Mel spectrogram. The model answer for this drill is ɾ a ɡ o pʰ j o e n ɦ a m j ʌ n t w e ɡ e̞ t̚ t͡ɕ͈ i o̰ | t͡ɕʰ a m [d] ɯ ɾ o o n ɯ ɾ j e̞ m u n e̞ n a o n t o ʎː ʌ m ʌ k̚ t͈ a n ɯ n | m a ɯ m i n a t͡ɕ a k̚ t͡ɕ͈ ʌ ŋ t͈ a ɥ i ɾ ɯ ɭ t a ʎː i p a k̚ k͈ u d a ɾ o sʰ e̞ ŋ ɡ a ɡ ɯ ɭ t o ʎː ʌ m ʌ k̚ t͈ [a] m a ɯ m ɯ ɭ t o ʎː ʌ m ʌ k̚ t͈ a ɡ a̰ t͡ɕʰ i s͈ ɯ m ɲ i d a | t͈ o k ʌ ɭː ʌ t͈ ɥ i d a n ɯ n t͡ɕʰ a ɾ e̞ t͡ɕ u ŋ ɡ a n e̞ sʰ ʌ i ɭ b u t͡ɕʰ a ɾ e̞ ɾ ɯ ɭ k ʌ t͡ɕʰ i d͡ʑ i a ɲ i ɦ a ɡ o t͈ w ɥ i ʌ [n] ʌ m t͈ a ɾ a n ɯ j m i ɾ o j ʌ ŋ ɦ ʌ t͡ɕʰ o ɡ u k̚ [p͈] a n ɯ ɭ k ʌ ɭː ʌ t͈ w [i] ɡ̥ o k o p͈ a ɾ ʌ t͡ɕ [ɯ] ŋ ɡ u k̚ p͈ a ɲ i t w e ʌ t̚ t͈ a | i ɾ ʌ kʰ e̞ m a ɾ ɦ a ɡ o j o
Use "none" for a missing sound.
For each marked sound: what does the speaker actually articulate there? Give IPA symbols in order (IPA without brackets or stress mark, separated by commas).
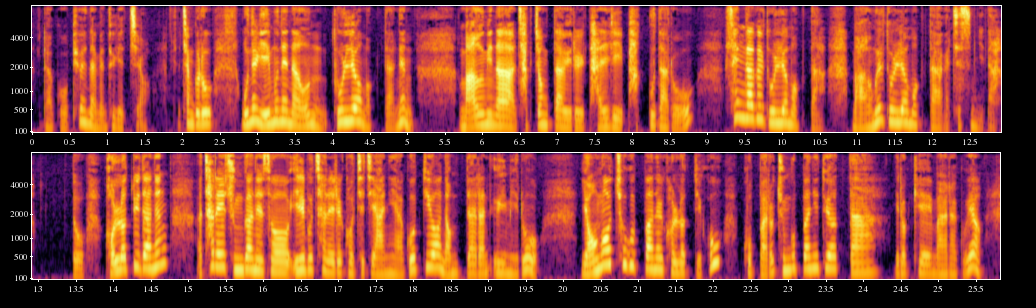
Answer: ɡ, a, n, p͈, i, u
